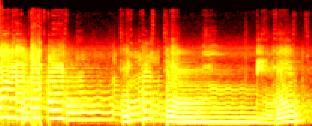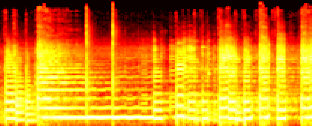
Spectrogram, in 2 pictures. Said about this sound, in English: See how it becomes a bit thinner on that middle position pickup?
